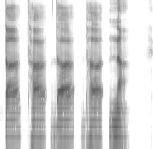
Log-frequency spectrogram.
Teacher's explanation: इसमें तो साफ महसूस होता है कि जीभ दांतों को छू रही है। तो ये दंत्य हो गए।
